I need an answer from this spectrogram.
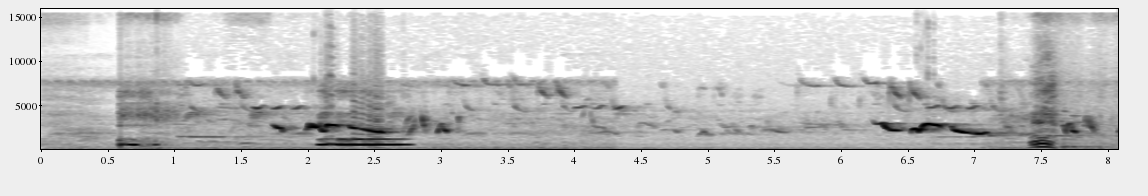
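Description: Birds chirping and calling in short gliding phrases, loudest about two seconds in and again near the end, with a quieter stretch between.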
